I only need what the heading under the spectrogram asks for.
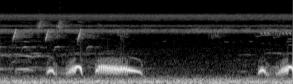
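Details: Loud calling by a spotted dove, two short upslurred coos and a long, gently falling note, then another short pair starting; faint high chirps from other birds and low rumble behind.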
